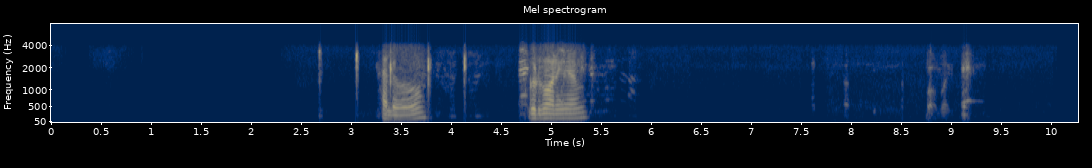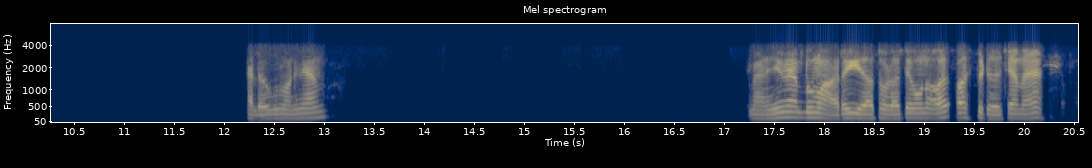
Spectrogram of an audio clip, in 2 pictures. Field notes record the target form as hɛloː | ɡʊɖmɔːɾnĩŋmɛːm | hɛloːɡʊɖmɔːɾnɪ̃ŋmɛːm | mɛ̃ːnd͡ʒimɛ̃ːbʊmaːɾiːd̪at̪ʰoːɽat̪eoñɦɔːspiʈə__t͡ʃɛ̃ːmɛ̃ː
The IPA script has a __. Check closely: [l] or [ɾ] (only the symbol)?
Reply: l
